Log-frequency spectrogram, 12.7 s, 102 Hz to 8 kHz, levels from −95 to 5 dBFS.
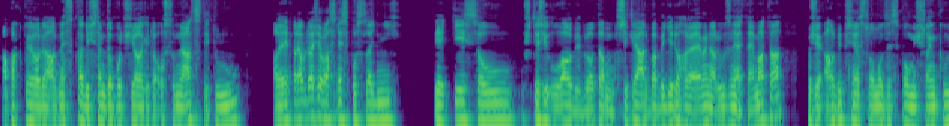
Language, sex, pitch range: Czech, male, 95-110 Hz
